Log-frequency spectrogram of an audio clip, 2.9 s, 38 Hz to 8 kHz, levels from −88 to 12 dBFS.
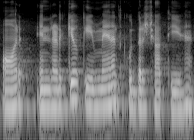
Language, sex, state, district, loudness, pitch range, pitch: Hindi, male, Punjab, Kapurthala, -17 LUFS, 130-140 Hz, 130 Hz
